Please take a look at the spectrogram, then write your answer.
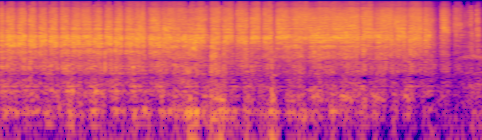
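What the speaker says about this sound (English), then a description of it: "the coarser grit sandpaper, it helps get rid of a lot of the surface rust" Coarse grit sandpaper scrubs heavy surface rust off a metal arcade action pedal from a Crisis Zone machine, a loud, close, continuous rasping hiss in rapid back-and-forth strokes that eases off at the very end.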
